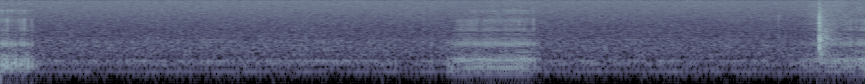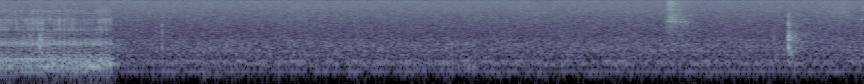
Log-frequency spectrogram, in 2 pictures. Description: Our cat is snoring from time to time....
